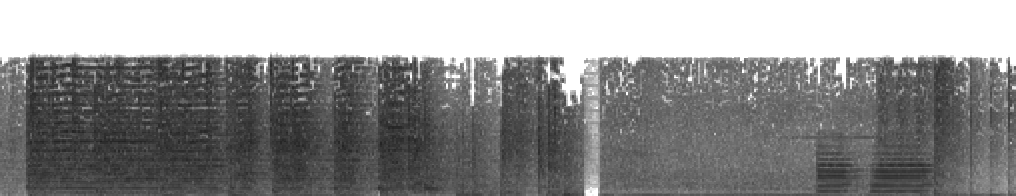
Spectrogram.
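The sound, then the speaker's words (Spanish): Several car horns blare over one another in a traffic jam, a dense, overlapping din, then after a brief break a low engine rumble carries on as more horns honk loudly in short bursts. “¿Atascada en el tráfico?”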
